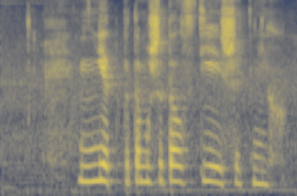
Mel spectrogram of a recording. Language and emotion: Russian, angry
